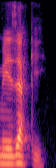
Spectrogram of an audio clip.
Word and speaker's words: Miyazaki: I can't pronounce his name. Is it Miyazaki?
